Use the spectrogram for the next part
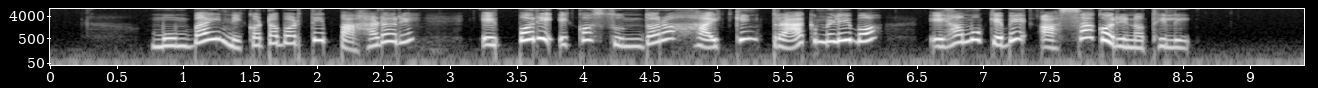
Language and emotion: Odia, surprised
